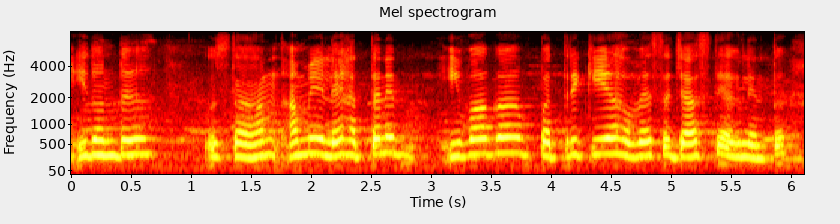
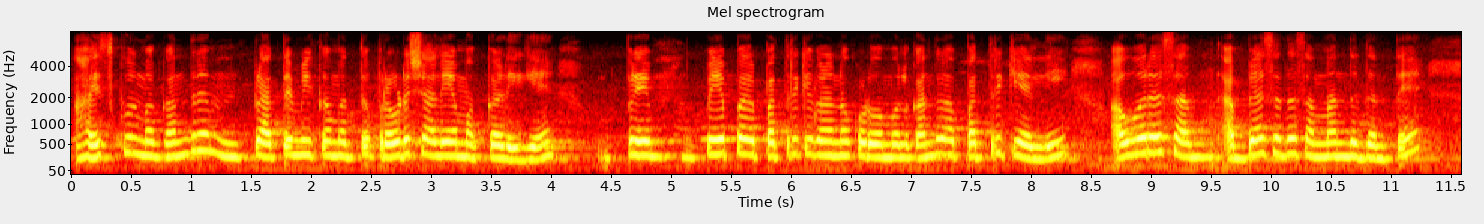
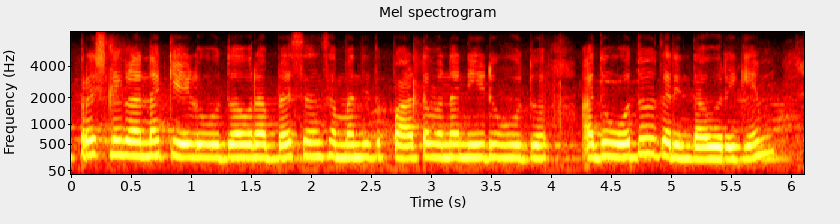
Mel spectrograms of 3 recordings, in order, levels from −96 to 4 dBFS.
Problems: continuous background conversations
